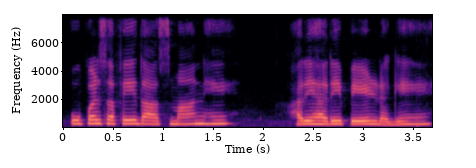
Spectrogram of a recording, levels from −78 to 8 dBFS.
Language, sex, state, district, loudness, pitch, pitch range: Hindi, female, Madhya Pradesh, Bhopal, -13 LUFS, 240 Hz, 230-260 Hz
